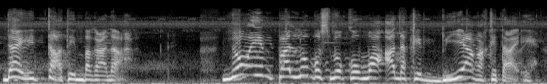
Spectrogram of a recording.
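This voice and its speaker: A woman's voice: high-pitched, big pitch swings, unhurried, far from the mic, full character voice. A woman playing a haughty, harsh matriarch in a radio drama, commanding and scolding. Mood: angry, imperious.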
